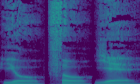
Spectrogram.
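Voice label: "yothoye", concatenated syllables; Affixing experiment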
